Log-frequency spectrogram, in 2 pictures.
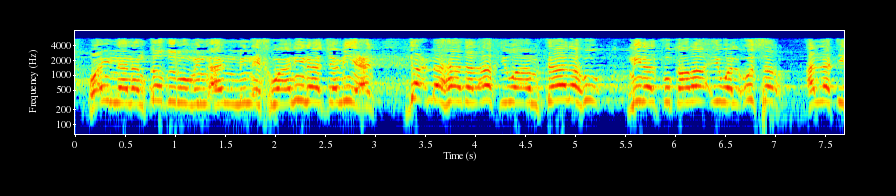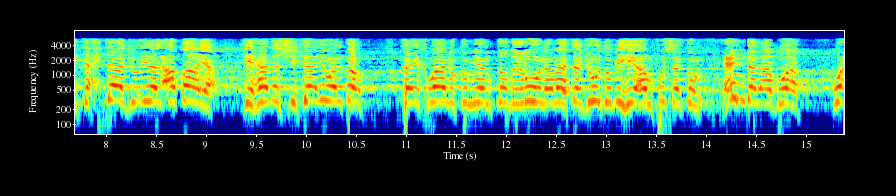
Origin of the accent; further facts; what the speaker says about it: Egypt; اللهم احفظ بلدنا مصر من كيد الكائدين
